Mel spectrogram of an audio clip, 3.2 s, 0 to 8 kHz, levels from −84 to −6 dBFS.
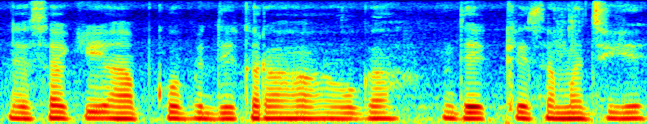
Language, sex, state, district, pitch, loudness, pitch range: Hindi, male, Chhattisgarh, Raipur, 145 Hz, -16 LUFS, 140-145 Hz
